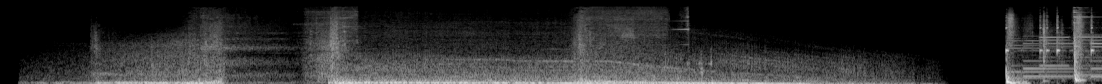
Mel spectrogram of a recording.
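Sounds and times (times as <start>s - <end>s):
deep rumble: 0.2s - 9.5s.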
